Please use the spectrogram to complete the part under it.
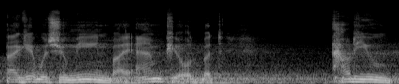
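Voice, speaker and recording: Game drama: wry, halting man, deep voice, roomy reverb, noisy ambience. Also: animated. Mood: wry, calming. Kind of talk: theatrical game dialogue. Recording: echoey hall, clear noise and ambience.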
